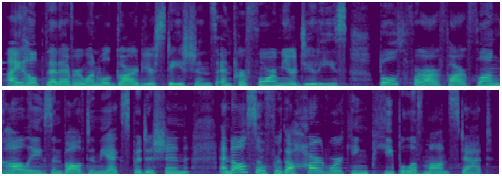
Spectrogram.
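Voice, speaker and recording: A woman voicing a composed, dutiful knight commander in a video game, formal, measured and gracious. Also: fairly high pitch, long reverb tail, natural voice.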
